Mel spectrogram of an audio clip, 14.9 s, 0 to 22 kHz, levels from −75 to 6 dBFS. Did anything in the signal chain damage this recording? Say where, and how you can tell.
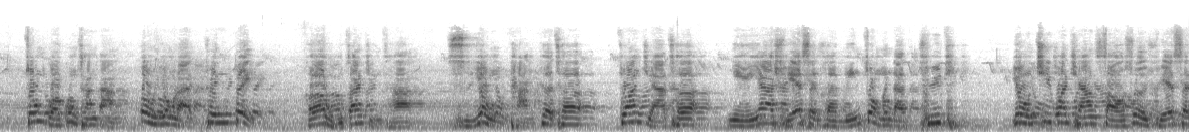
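Yes, at the codec stage. Throughout, the sound is dull and carries a gurgling, granular grain, likely from MP2 compression at a rate that fits about 80 kbps. On a spectrogram, upper sub-bands would flicker on and off in blocky strips, with coarse, quantised texture below.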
